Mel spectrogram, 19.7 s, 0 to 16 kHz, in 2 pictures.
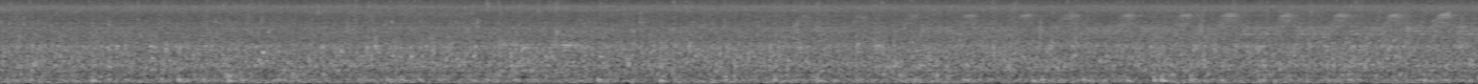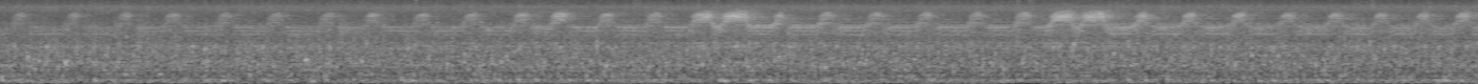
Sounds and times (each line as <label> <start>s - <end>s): Stream sound 0.0s - 19.7s
Frogs called 7.8s - 19.7s
Cicadas called 8.2s - 19.7s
